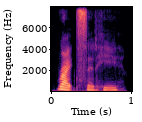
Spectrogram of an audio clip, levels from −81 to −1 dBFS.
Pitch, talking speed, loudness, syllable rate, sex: 185 Hz, 175 wpm, -19 LUFS, 4.9 syllables/s, female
